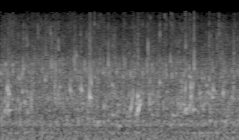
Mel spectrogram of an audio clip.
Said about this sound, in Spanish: Cuando el río suena,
